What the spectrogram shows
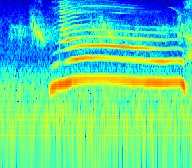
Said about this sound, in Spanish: ¡Miau! También tiene sueño.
